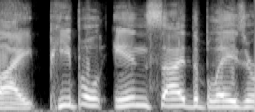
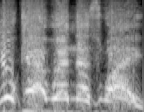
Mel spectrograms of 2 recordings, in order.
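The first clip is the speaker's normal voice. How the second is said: acted sharp gasp, then a very high yell; 3 dB quieter than usual. Replaying own yell after being told of the wind-up: re-enacting own excited yell with gasp.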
